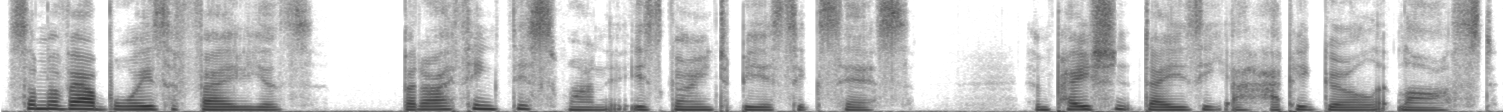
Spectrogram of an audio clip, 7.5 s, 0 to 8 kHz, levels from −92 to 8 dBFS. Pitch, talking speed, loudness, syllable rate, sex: 205 Hz, 200 wpm, -22 LUFS, 5.2 syllables/s, female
